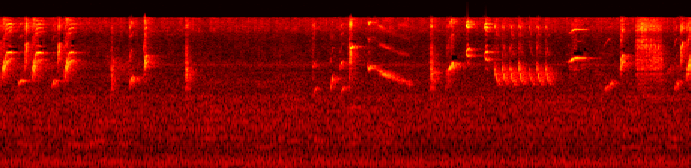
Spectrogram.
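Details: Sevillian European goldfinch giving sparse, scattered high chirps and short twittered phrases separated by brief pauses, over a steady low electrical hum.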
